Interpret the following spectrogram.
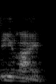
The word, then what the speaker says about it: Eli: by the name of Ellie erlick okay wait I just got a message from Eli their name is pronounced Eli so sorry it's Eli just forget I said Ellie it's Eli their Twitter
